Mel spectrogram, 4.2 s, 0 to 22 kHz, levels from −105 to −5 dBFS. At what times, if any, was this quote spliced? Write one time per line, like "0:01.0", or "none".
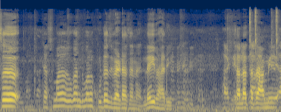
none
